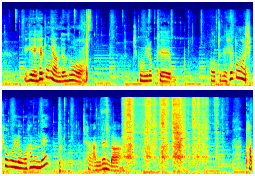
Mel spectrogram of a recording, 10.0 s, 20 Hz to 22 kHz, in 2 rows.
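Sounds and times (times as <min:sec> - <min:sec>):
saucepan scraping on burner grate: 0:07.0 - 0:09.6.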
